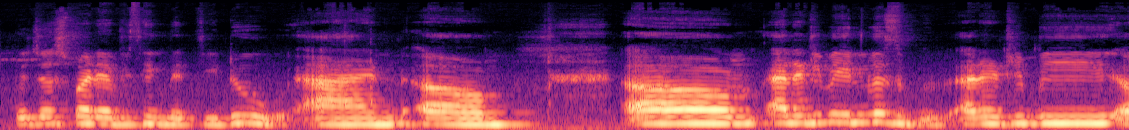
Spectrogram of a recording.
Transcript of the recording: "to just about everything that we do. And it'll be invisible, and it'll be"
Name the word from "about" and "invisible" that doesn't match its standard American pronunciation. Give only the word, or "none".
about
